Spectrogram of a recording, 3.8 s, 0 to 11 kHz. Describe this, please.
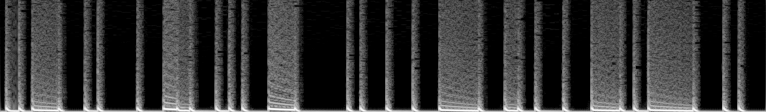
ARP 2600 Nervous Kicks
Samples recorded from an ARP 2600 synth.
More Infos:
